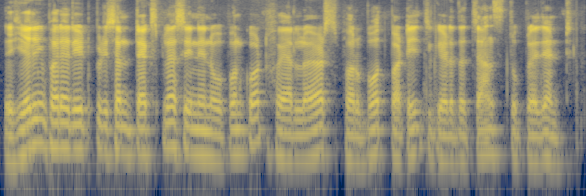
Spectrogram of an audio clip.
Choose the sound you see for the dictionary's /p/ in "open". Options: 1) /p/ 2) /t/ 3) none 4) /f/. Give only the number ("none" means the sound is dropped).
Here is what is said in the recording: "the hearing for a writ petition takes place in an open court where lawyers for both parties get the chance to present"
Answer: 1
